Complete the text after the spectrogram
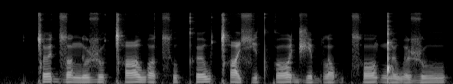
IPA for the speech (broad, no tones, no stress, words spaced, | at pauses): ǀɵd͡zɔnuʐu ǀʰɑwɔt͡sʰu kʰɵwǀʰɑɕɯt kɔd͡ʒeblɔb t͡sʰɔŋ͡ǃɵwɵ ʐu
